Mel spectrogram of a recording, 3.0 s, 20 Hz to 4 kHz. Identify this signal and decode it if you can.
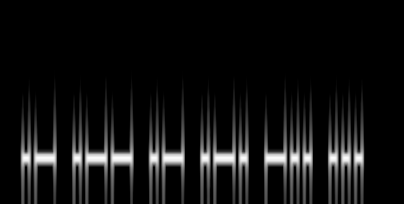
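Morse code, heard as a keyed tone, about 25 wpm, 550 Hz. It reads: AWARDS
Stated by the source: Morse code news headlines sent at 25 wpm.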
